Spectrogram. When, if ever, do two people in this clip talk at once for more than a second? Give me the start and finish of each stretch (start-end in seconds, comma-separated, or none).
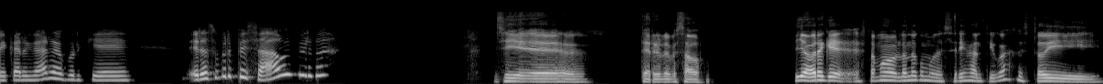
none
